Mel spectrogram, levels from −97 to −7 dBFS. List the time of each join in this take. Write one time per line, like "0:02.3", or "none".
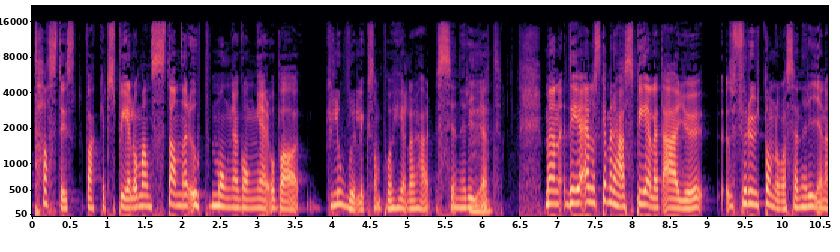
none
